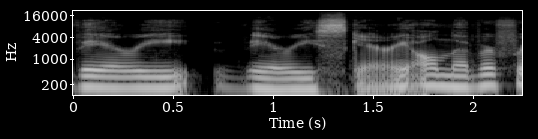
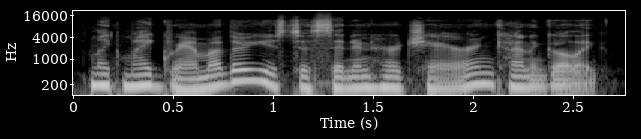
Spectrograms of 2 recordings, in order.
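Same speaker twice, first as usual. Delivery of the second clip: ordinary delivery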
